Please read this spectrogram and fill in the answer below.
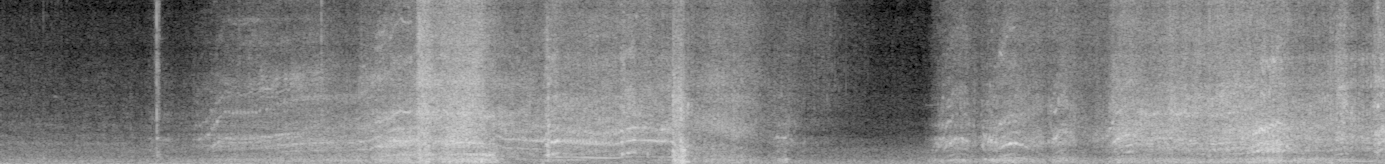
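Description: Traxxas X-Maxx electric RC monster truck running over snow and dirt: its motor and drivetrain whine glides up and down with the throttle, over the gritty noise of the tyres. There is a sharp thump about five seconds in, a quieter spell after it, and then the truck speeds up again.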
